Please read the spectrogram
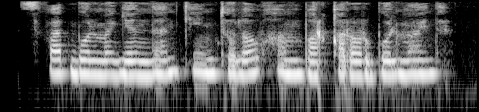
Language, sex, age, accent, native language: Uzbek, female, 18-24, Namangan, Uzbek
